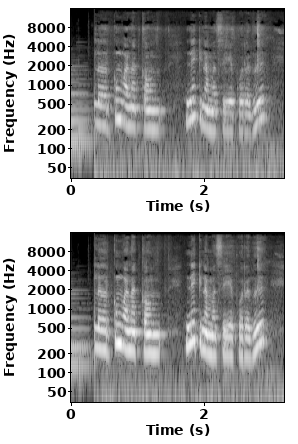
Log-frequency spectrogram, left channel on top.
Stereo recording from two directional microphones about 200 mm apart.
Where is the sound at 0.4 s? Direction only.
55° right (ahead or behind).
